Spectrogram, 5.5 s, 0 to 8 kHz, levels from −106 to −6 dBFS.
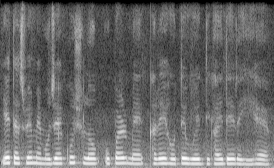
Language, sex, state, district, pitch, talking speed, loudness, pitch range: Hindi, female, Arunachal Pradesh, Lower Dibang Valley, 230 Hz, 165 wpm, -15 LUFS, 220-245 Hz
